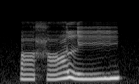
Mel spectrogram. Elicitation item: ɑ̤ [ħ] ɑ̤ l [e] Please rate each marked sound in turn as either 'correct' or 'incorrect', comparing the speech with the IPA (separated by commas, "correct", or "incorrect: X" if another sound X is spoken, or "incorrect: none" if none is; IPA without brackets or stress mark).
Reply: incorrect: x, incorrect: i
